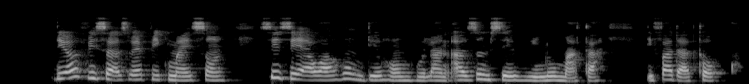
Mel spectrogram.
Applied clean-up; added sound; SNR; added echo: neural mask model DeepFilterNet 3.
